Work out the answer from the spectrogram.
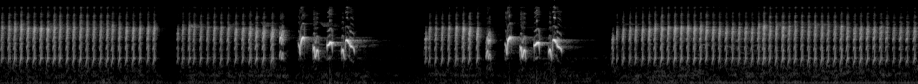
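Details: A red-whiskered bulbul is kept as a decoy bird, with its calling, double and 'rik' calls stated. Two bursts of bright, bubbling whistled notes are heard. They are framed by a loud, rapidly pulsing buzzy drone that stops between them.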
